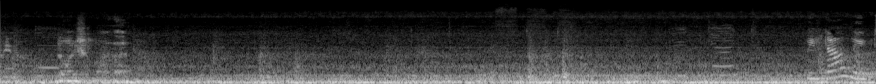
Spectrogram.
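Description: A Mail Rail miniature post train rumbles through its tunnel at the London Postal Museum: a steady, loud low roar with faint rail squeals, with brief talk near the start.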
